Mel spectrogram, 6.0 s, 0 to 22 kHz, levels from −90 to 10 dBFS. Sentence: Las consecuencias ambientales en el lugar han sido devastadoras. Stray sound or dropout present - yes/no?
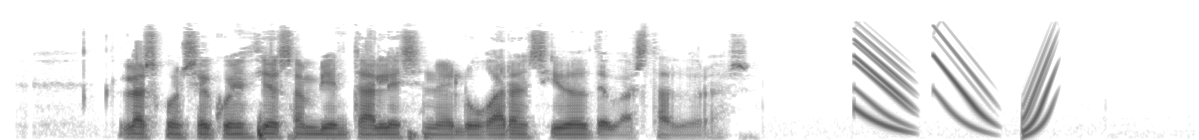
yes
